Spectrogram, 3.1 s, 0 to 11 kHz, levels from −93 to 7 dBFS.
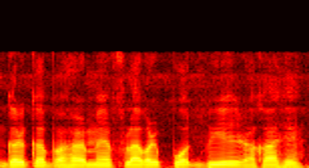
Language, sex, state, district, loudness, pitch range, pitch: Hindi, male, Arunachal Pradesh, Lower Dibang Valley, -17 LUFS, 130-140 Hz, 135 Hz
